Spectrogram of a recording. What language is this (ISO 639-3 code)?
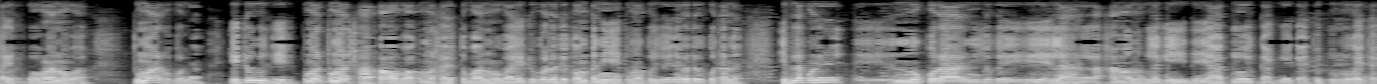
asm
